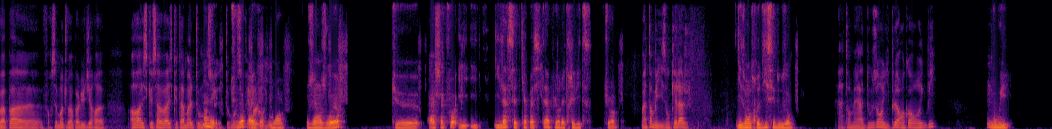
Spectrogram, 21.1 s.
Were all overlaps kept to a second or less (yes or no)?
no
